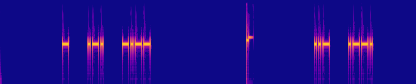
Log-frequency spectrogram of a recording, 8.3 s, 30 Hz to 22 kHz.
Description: Morse code, heard as a keyed tone, about 29 wpm, spaced as for 16 wpm, 700 Hz. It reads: TRY UP
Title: 3x Character Spacing - Top 300 Words - 28wpm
